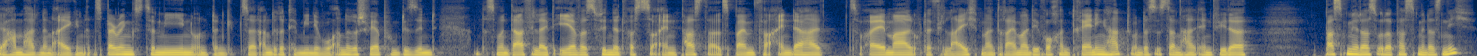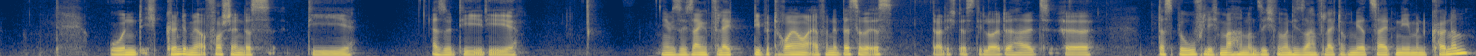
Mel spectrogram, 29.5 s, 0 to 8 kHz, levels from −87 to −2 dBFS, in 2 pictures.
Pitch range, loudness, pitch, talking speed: 95-110 Hz, -18 LUFS, 100 Hz, 205 wpm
